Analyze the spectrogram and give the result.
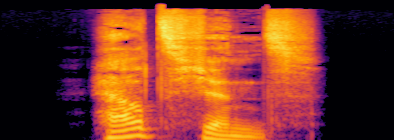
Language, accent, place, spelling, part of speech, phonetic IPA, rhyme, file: German, Germany, Berlin, Herzchens, noun, [ˈhɛʁt͡sçəns], -ɛʁt͡sçəns, De-Herzchens.ogg
- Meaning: genitive of Herzchen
